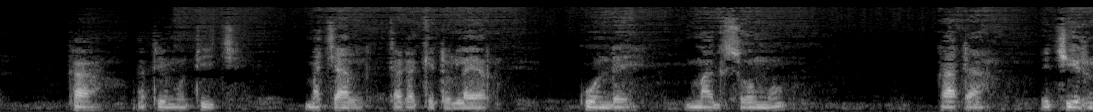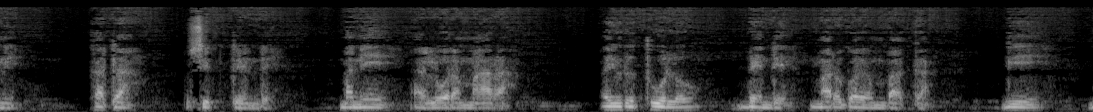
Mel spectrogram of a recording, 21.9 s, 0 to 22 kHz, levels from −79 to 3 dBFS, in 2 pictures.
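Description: Speech, and throughout it has the swirling, hollow, smeared character of generation loss: transients blur, the noise floor has a watery texture, and nothing is present above 16.6 kHz. That degradation is worse than a single lossy pass would produce. The likely cause is repeated decoding and re-encoding, around seven passes, through an AAC-LC chain consistent with 64 kbit/s. Each pass requantises on a shifted frame grid, so the spectral holes and quantisation noise accumulate instead of staying fixed. From 1.74 s to the end, pre-emphasis is left on. The treble is lifted by about 10 dB at 10 kHz relative to 1 kHz, matching an FM 50 µs curve, and no complementary de-emphasis was applied on playback. The result is thin, bright and sibilant.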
